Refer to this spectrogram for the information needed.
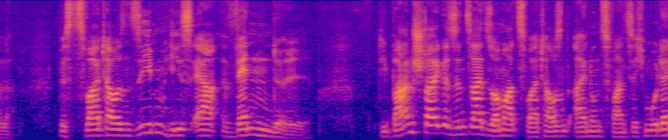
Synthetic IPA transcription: lə | b̥ɪst͡sv̥aɪtʰaʊzn̩tz̥iːbm̩ɦiːseːɐvɛndəl | d̥iːbaːnʃtaɪɡəzɪntz̥aɪtz̥ɔmɐt͡sv̥aɪtʰaʊzn̩tʔaɪnʊntt͡sv̥ant͡sɪçmodɛ

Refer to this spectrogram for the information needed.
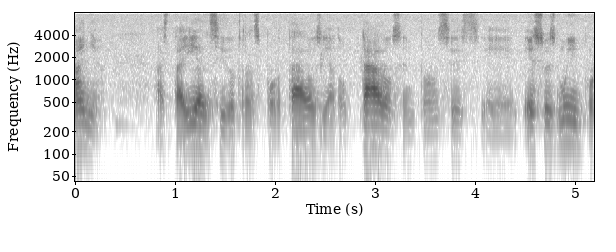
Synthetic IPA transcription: aɲa | a̰st̪aiansiðo̞t̪ɾanspo̞ɾt̪aðo̞siaðo̞p̚t̪aðo̞se̞nt̪o̞nseseḛsoezmujimpoɾ

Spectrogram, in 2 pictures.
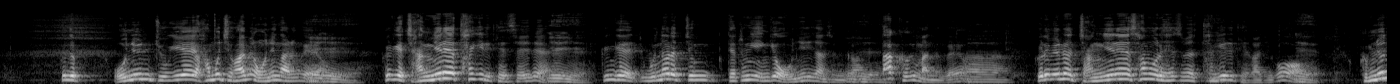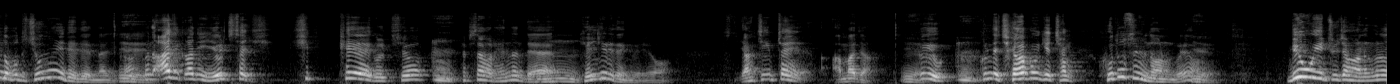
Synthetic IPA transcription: kɯnde | oɲɯnd͡ʑuɡie̞hamunt͡ɕʌŋɦamjʌnoɲʌnɡaanɯnɡʌe̞jo̰ | kɯɾŋɡet͡ɕaŋɲʌne̞tʰaɡiɾidwes͈ʌide̞̰kɯnɡe̞uɾinaɾat͡ɕɯŋte̞tʰoŋɲʌŋinɡeoɲiɾid͡ʑans͈ɯmɲik͈a̰t͈ak̚k͈ːɯɡemanːɯnɡʌe̞jo̰ | kɯɾʌmjʌnɯnt͡ɕaŋɲʌne̞sʰamɯɾɯɭhes͈ɯmʌnsʰʌtʰaɡiɾidwe̞ɡa̰d͡ʑiɡo | kɯmɲʌndobotʰot͡ɕɯɡuɲededejʌnːaɲik͈a̰kɯndead͡ʑik͈ad͡ʑijʌɭt͡ɕt͡ɕʰe | ɕʰi | pʰekɯɭt͡ɕʰʌhep̚s͈aŋɯɭhenːɯnde̞kjeʎd͡ʑiɾidwe̞nɡʌḛjo̰ | jaŋt͡ɕ͈ʰiip̚t͡ɕ͈aŋia̰mːad͡ʑa̰ | ɯɡekɯɾʌnde̞t͡ɕeɡaboiket͡ɕʰam | hɯdusʰɯminawanɯnɡʌejo | miuɡit͡ɕud͡ʑaŋɦanɯnɡʌnɯ

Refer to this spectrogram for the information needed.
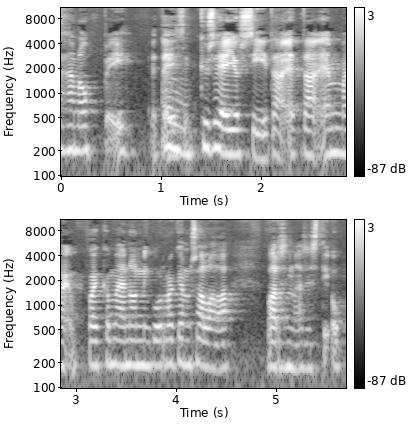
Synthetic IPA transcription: eɦænopːḭːʔet̪ːeiskyseːjjossiːt̪æ̰ʔḛt̪ːæʔḛmmæʋɑikːɑmæenoːnniːŋkurrɑkenːusɑlɑː | ʋɑrsinɑisest̪ḭʔo̰p

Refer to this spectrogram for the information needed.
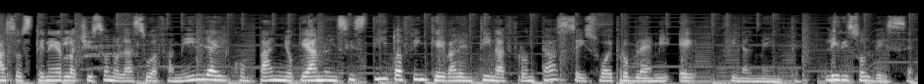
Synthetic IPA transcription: asːost̪enerlat͡ʃisoːnolasuːafamiʎːaeilkompaɲːok̟eanːoinsist̪iːt̪oafːiŋk̟evalent̪iːnaːfːɾont̪asːeiswɔjpɾoblɛːmiefinalment̪eliɾizolvesːe

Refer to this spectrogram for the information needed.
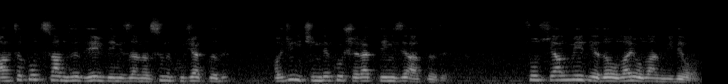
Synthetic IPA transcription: aɾt̪ʰapʰo̞t̪sand̪ɯd̪ɛvʲd̪e̞nizanasɯnɯkʰud͡ʒaklˠad̪ɯ | ad͡ʒɯit͡ʃʰind̪ɛkʰo̞ʃaɾak̚d̪e̞niziat̪lˠad̪ɯ | so̞sjalʲˠmed̪jad̪ao̞lˠajo̞lˠanvid̪e̞o̰

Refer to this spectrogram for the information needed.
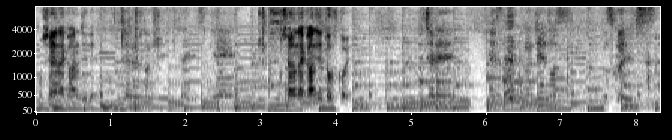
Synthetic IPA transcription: oɕaɾe̞naikãɲ̟d͡ʑid̪emeɕaɾenakãɲd͡ʑid̪eikʲi̥t̪aid̪esɨne | oɕaɾe̞naikãɲ̟d͡ʑid̪et̪osɨ̥ko̞i | beɕaɾe | d̪esɨnekãɲd͡ʑid̪et̪ososɨ̥koid̪esɨ̥

